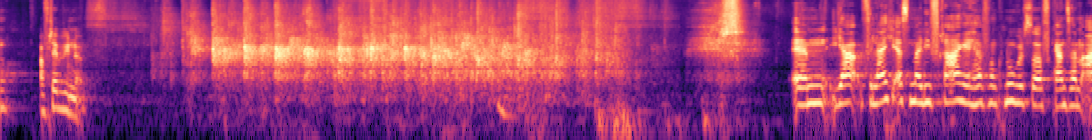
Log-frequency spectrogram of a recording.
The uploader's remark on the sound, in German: Diesmal live vom Handelsblatt Wasserstoffgipfel in Salzgitter.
